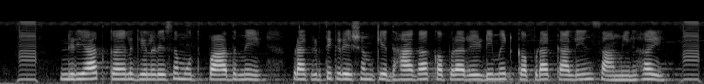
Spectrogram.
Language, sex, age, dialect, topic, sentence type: Magahi, male, 25-30, Western, agriculture, statement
